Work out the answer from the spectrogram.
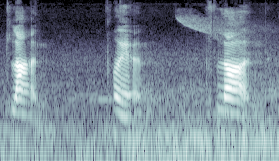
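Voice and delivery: mock dramatic echo fading out. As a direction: echo plan dying away into the distance.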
